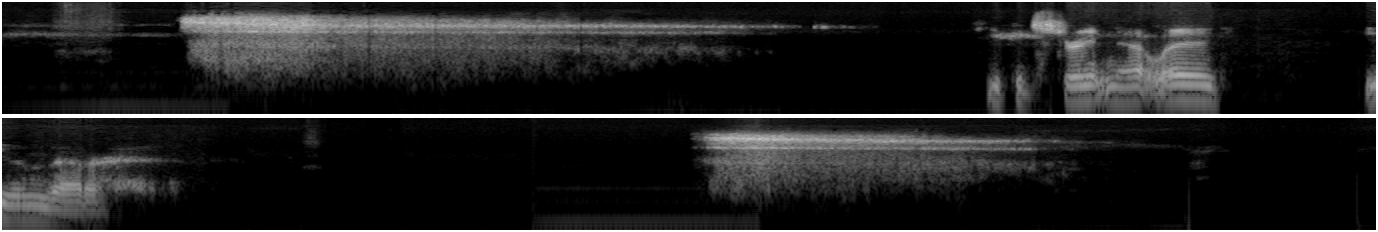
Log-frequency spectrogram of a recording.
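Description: A man exhales in long, hissing breaths.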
